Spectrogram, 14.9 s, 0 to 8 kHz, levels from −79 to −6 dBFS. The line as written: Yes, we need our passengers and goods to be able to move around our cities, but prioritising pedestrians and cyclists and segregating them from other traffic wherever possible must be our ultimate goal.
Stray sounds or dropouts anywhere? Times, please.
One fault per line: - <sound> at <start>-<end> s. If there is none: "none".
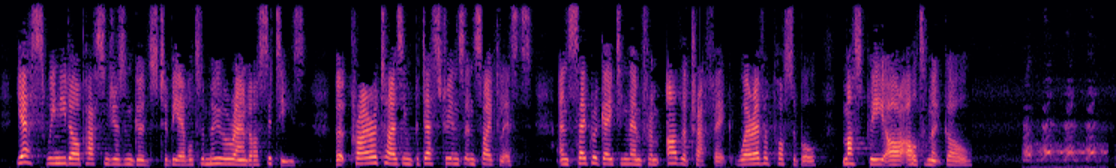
- bark at 13.6-14.8 s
